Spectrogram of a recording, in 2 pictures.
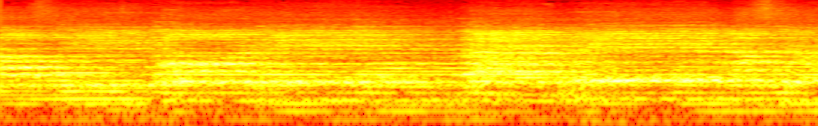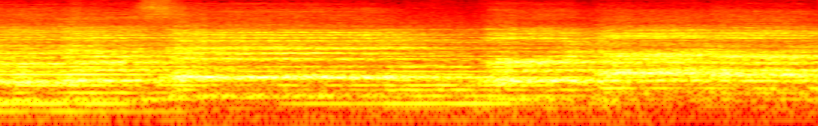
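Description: Mixed choir of men and women singing a choral anthem in full sustained chords, the harmony shifting to a new chord every second or two.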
